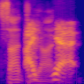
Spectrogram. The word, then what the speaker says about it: Santillan: So it's Tony Santillan? I didn't know how to say it. I was going to ask you. The L silent. Santillan.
